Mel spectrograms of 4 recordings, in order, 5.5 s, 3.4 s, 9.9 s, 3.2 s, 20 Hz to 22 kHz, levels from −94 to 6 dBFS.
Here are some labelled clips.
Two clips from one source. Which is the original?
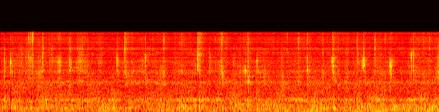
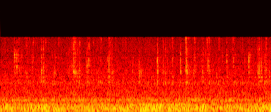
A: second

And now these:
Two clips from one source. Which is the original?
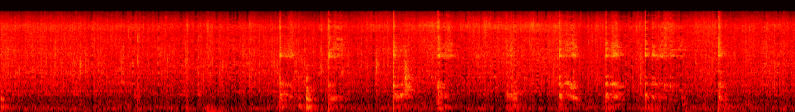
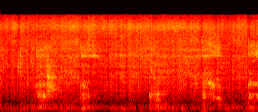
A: first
